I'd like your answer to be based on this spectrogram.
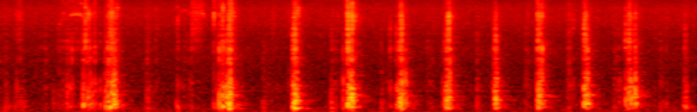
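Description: Fingertips and nails scratch across the nylon pin bristles and plastic back of a handheld black oval plastic paddle hairbrush. A steady run of short, dry, raspy strokes follows, each a brief scratchy burst with a soft bristle rustle, repeating at a regular rhythm over a faint background.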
